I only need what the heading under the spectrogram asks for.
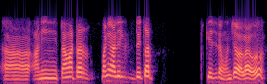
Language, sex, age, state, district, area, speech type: Nepali, male, 60+, West Bengal, Darjeeling, rural, conversation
